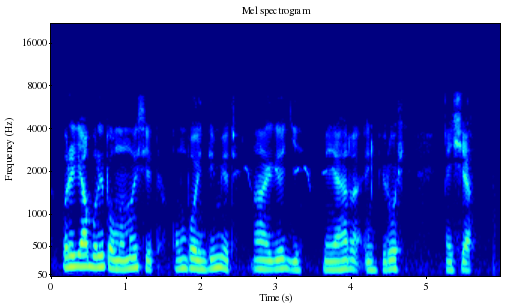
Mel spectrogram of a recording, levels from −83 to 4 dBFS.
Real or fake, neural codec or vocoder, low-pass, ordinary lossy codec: real; none; 7.2 kHz; MP3, 48 kbps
